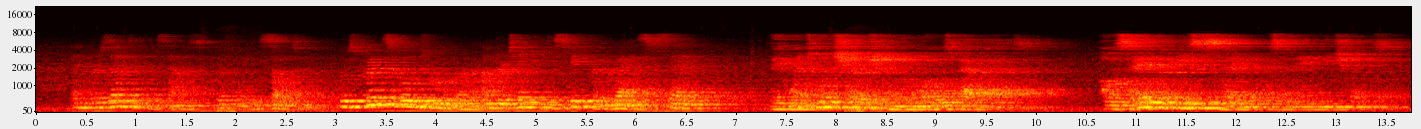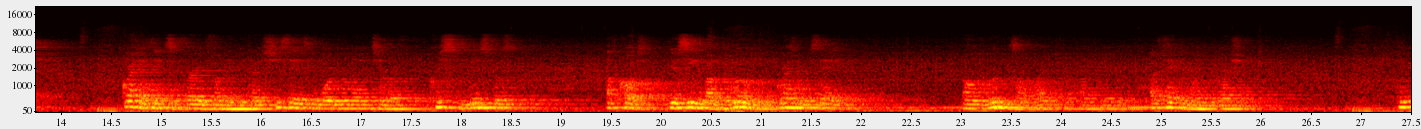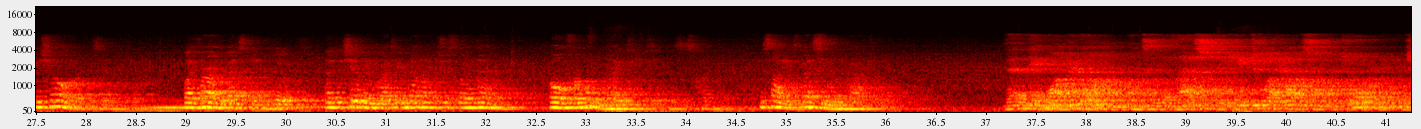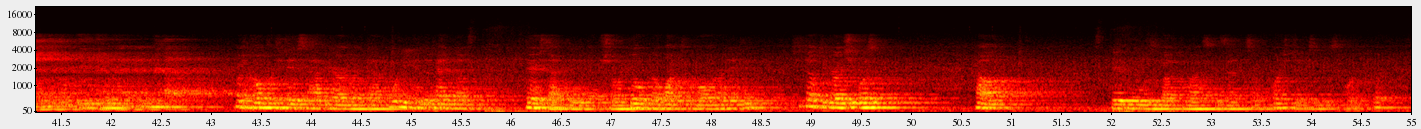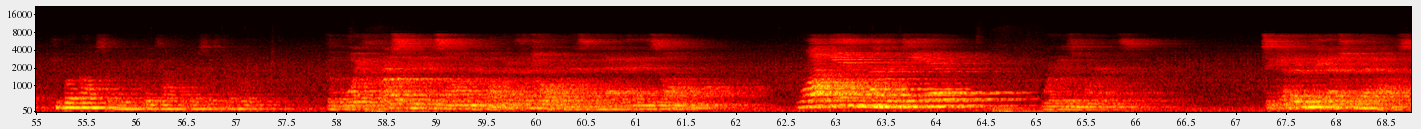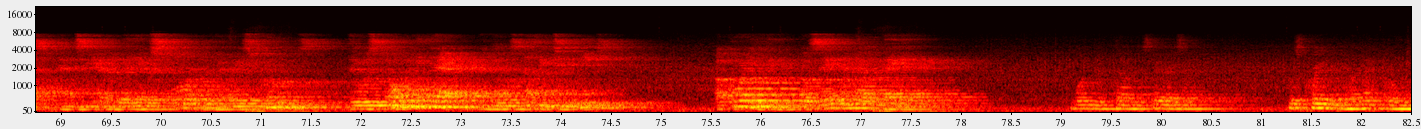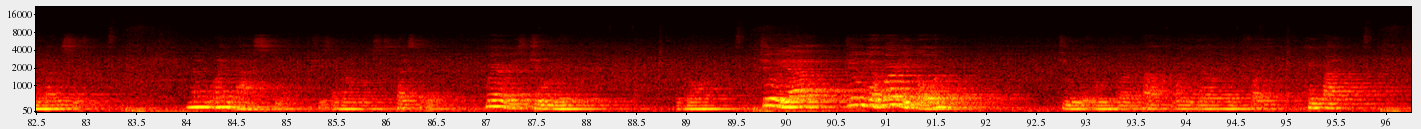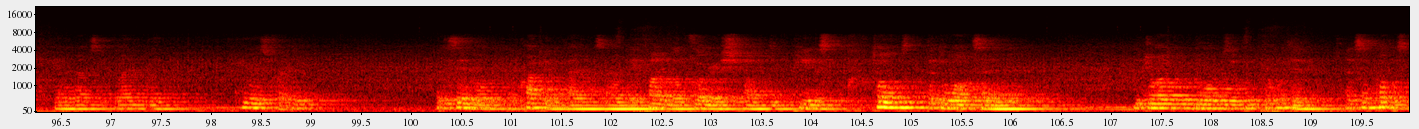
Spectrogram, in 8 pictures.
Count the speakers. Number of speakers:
3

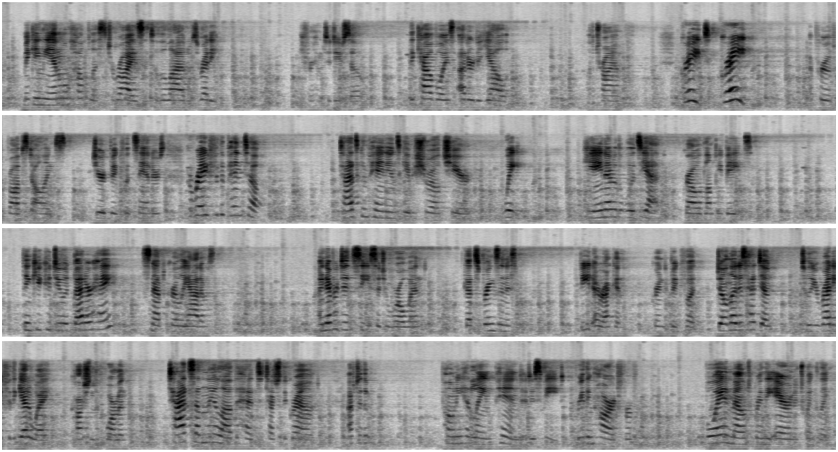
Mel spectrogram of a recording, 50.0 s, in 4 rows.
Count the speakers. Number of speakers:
1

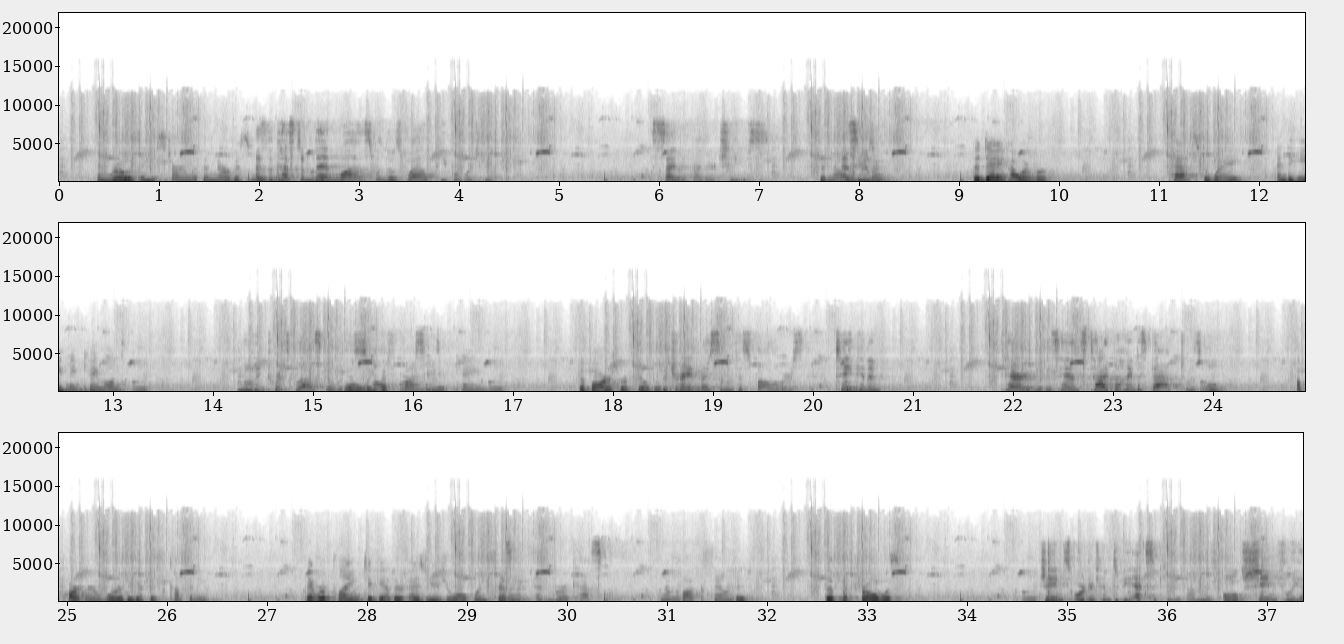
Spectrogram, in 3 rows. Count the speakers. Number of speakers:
2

